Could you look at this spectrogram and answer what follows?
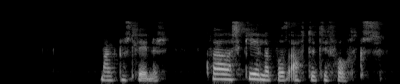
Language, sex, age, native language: Icelandic, female, 30-39, Icelandic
